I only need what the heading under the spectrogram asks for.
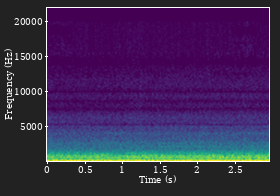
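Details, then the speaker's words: Jeep after a misfire repair, 50 mph in sixth gear at very low rpm on 37-inch tires, climbing a hill: deep steady drone, even and smooth with no stumble or misfire; normal running under load. "now we're doing 50 miles an hour in sixth gear and we're on 37s and here goes another Hill"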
